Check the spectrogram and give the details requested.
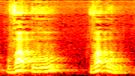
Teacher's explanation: حمزہ وا پیش او پڑھیں گے لیکن واو کو ہم یہاں نہیں کھینچیں گے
